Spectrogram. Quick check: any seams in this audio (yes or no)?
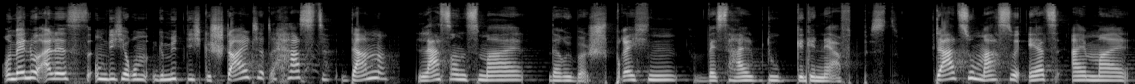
yes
